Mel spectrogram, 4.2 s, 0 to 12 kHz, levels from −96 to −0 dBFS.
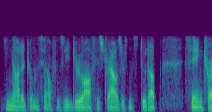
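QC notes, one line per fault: Throughout, tandem speech coding: the speech sounds rougher, more muffled and more warbly than a single narrowband coder would leave it, with nothing above about 3.8 kHz. The character fits two passes through AMR-NB at around 10.2 kbit/s with a G.711 mu-law link between them. The second coder re-encodes audio already stripped and distorted by the first, so its errors stack on top of the earlier ones.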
